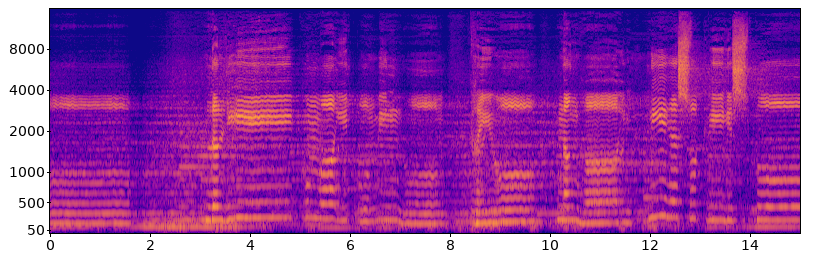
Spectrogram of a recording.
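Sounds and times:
person singing a slow hymn: 0:00.0 - 0:02.0, 0:02.8 - 0:15.0.

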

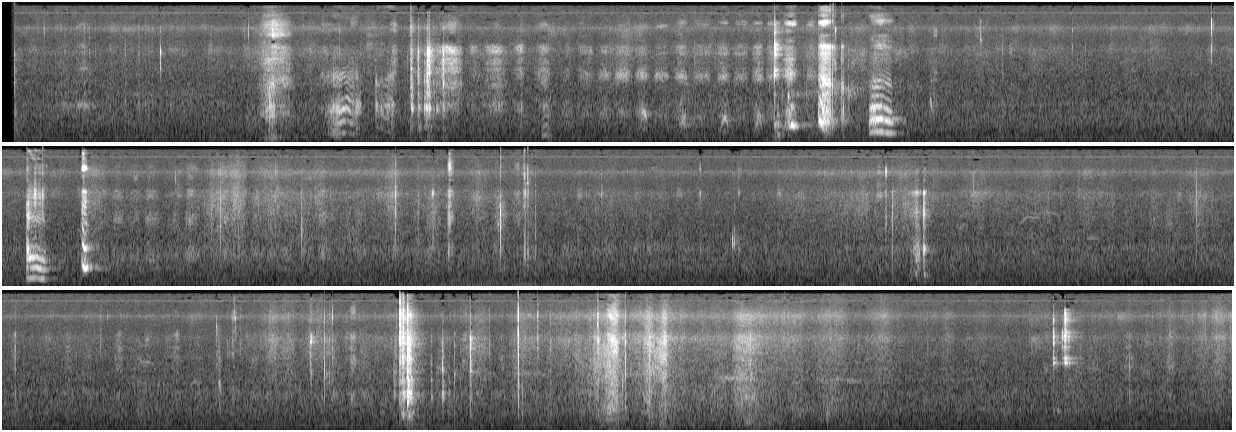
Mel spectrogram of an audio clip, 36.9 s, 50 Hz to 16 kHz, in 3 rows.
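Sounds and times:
baby cooing: 0:03.2 - 0:04.0, 0:07.1 - 0:09.1, 0:12.6 - 0:13.4.

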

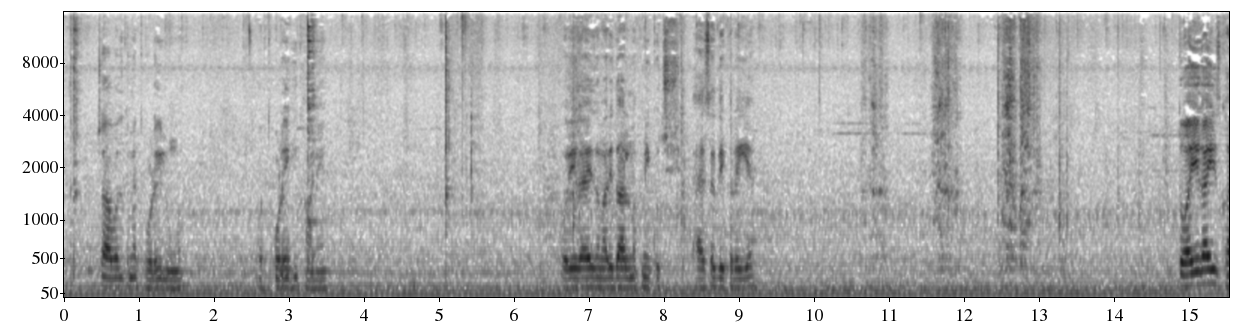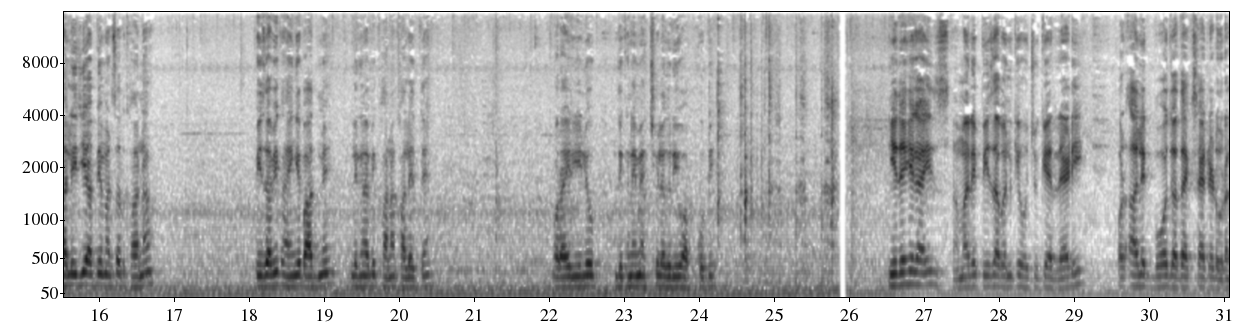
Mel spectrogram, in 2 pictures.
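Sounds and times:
metal ladle scraping a pot: 0:10.5 - 0:13.4, 0:24.5 - 0:25.9.

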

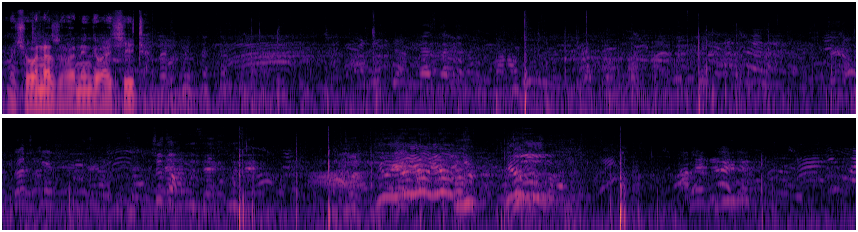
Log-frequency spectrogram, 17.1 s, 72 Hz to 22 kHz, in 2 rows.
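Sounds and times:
distant players shouting: 0:00.5 - 0:17.0
football being kicked: 0:06.8 - 0:08.7, 0:10.8 - 0:12.0.

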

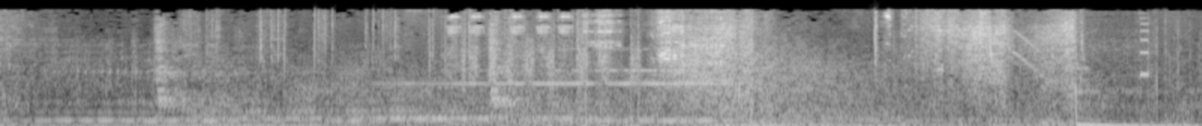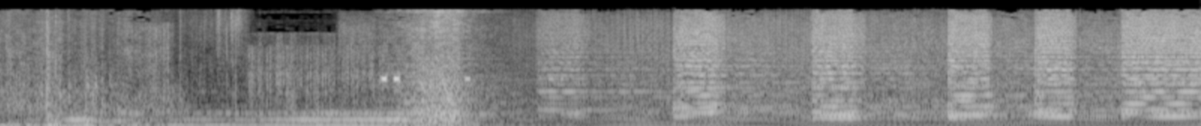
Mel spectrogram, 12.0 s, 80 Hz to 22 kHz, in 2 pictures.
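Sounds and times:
deep steady drone: 0:00.0 - 0:05.1
crackling glitch noise: 0:00.0 - 0:08.7.

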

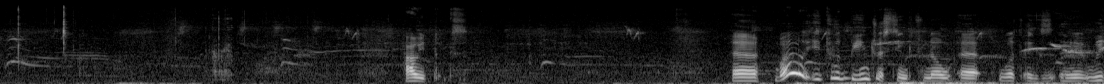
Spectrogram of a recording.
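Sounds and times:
faint animal calls: 0:00.0 - 0:04.4, 0:05.3 - 0:07.0.

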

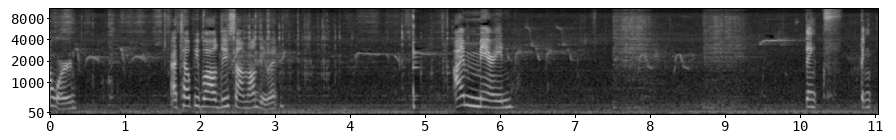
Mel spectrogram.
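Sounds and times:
bird chirp: 0:00.0 - 0:11.0.

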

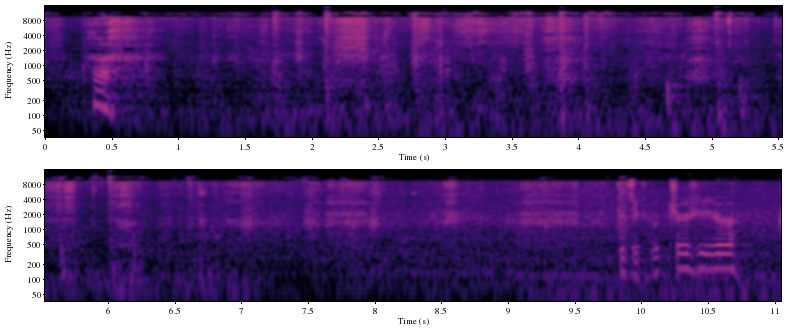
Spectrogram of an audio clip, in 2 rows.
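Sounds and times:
footsteps on carpet: 0:00.8 - 0:08.6.

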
